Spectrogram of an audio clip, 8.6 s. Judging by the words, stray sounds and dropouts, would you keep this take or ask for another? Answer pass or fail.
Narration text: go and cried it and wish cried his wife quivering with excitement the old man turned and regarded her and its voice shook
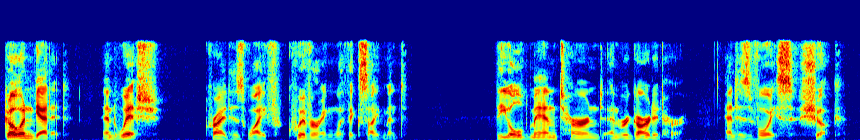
fail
